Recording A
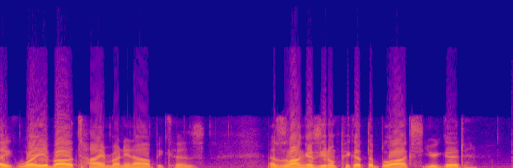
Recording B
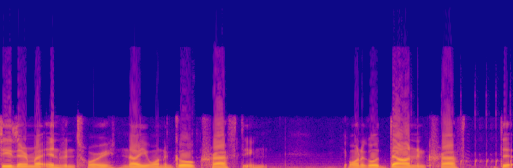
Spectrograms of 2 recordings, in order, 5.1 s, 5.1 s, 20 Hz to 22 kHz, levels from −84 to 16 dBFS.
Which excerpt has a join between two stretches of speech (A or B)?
B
